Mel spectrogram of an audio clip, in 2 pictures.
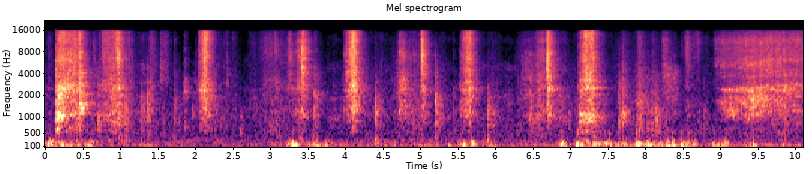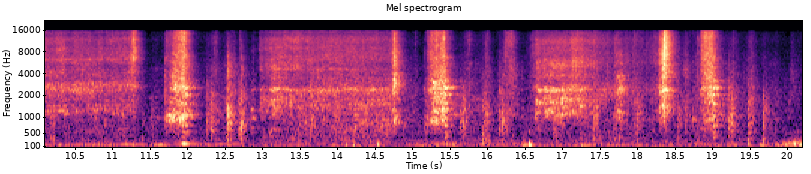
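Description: A trowel spreads wet joint compound across drywall with a smooth scraping.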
